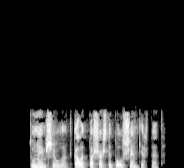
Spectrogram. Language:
Mari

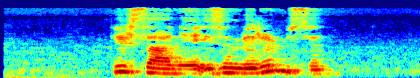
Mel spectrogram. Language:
Turkish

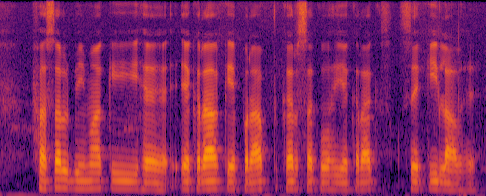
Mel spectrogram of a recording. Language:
Magahi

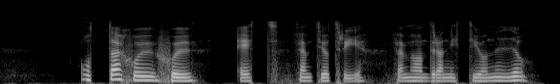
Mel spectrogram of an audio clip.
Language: Swedish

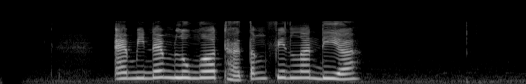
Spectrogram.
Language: Javanese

